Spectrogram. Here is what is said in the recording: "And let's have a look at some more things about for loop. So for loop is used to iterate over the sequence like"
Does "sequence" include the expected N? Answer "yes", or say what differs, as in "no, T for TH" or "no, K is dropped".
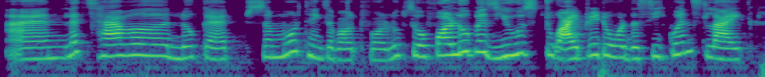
yes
